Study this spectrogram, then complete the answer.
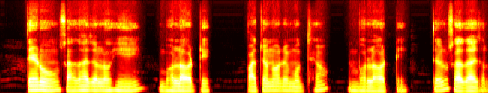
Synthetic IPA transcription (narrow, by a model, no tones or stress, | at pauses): t̪eɽ̃ũsazʱajd͡ʒɔlɔɦĩ | bʱɔlɔʈi | pat͡ʃɔnɔɾemɔd̪ʱjɔ | bʱɔlɔːʈḭ | t̪eɽ̃ũsazʱad͡ʒɔ̰lɔ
